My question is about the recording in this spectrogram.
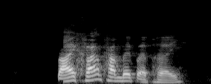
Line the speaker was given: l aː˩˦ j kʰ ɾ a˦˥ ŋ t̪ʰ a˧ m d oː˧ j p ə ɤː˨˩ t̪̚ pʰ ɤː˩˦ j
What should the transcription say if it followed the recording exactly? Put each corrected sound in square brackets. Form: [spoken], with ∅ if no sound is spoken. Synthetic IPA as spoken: l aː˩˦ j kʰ ɾ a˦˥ ŋ t̪ʰ a˧ m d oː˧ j p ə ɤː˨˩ t̪̚ pʰ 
